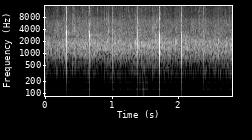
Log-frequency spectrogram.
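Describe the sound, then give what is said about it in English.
A church audience clapping together for guests and online viewers in a steady, even rhythm, about three sharp claps per second standing out over a constant wash of scattered applause, moderately loud with no voices. “So, church family, why don't we give our guests and those joining us online, let's give them a great big hand clap today.”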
